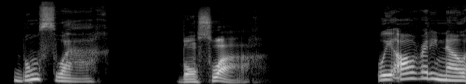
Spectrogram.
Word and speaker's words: bonsoir: is that means evening the n sound is kind of like saying ah at the dentist ah but soi also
